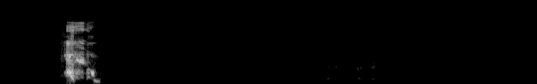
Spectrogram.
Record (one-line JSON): {"cough_length": "5.4 s", "cough_amplitude": 29419, "cough_signal_mean_std_ratio": 0.16, "survey_phase": "alpha (2021-03-01 to 2021-08-12)", "age": "65+", "gender": "Male", "wearing_mask": "No", "symptom_none": true, "smoker_status": "Never smoked", "respiratory_condition_asthma": false, "respiratory_condition_other": false, "recruitment_source": "REACT", "submission_delay": "2 days", "covid_test_result": "Negative", "covid_test_method": "RT-qPCR"}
